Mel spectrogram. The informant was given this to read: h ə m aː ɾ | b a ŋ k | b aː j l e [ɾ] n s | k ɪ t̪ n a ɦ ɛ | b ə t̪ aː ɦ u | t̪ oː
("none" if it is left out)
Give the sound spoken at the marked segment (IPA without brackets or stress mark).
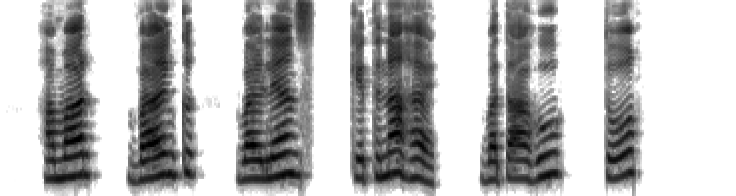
none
